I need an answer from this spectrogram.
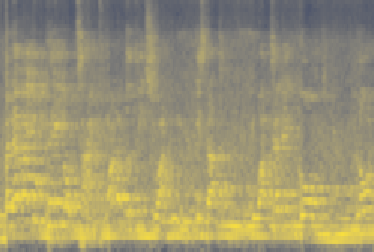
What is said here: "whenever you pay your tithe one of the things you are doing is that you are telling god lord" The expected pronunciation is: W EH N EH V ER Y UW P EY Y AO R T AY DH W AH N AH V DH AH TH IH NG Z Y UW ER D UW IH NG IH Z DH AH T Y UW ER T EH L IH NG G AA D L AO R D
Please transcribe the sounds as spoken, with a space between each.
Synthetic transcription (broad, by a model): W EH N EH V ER Y UW P EY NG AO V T AY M W AH N AH V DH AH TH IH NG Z Y UW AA D UW IH NG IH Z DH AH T Y UW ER T EH L IH NG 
